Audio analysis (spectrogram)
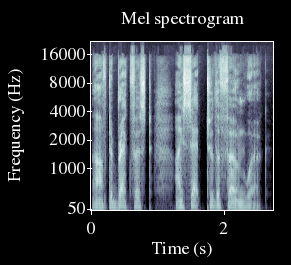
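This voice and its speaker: A man narrating a first-person detective story in a measured, dramatic storytelling delivery. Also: fairly low pitch, sing-song, no room sound, clean studio sound. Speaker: audiobook narrator.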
